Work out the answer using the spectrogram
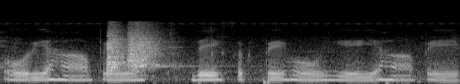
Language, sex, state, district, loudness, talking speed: Hindi, female, Haryana, Charkhi Dadri, -19 LUFS, 115 wpm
